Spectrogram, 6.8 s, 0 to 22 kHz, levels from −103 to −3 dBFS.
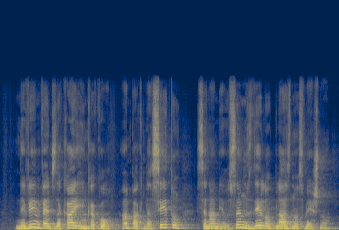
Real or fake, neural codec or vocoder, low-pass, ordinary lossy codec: fake; vocoder, 48 kHz, 128 mel bands, Vocos; 14.4 kHz; none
